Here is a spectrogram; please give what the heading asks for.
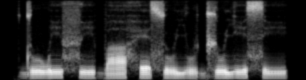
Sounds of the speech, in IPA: d u˨ w i˧ f i˨ b a˨˦ h e˦˨ s u˧ j u˧ d͡ʒ u˦ j i˦ s i˧

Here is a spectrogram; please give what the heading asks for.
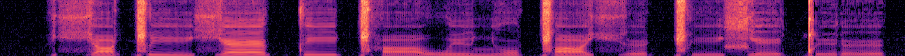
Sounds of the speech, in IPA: ç ɑ˧ ǁ iː˥˩ ç æː˥ tː iː˥ ǁʰ ɑː˩ w y˧ ʎ o˧ ǁ ɑ˥˩ ç ø˩˥ ǁʰ iː˩˥ ɕ eː˥˩ ǃ y˩˥ ɾ ø˩˥

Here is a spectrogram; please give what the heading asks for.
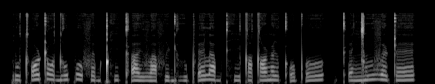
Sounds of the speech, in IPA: ɾ u tʼ ɔ ʈ ɔ d o p o f ɛ b ǃʰ i kʼ a ɪ̯ v a f i ɖʱ ɯ pʼ ɛ l a b kʰ i t ɯ tˤ ɛ ɳ i ə̯ kʼ o pʼ ɤ | kʼ ɛ ŋ͡ǀ ɯ v ɛ ʈ ɛ

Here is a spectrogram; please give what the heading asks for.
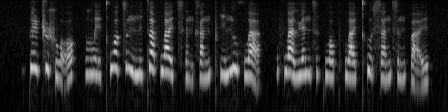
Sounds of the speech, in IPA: p e˥ ɪ̯ ʈ͡ʂ u˥˩ ʂ w ɔ̰˨˩˦ | l w ḛ˨˩ ɪ̯ kʰ w ɔ˥˧ t͡s ɤ˥˩ ŋ n̪ i˧˥ t̪ ä˥˧ f w a˥˩ ɪ̯ t͡sʰ ə̰˨˩ n x a˧˥ n pʰ i˧˥ n u˥˧ x w ä˥˩ | f w ä˥˩ l ɥ ɛ˥ n s ɹ̩˨ k w ɔ˧˥ pʰ w a˧˥ ɪ̯ kʰ u˥˩ s a˧˥ n s ə˧˥ n p a̰˨˩˦ ɪ̯

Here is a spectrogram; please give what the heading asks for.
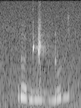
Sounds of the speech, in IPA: ɾ ɵ d ŋ͡ǁ o̤ ɡ ɖ u d

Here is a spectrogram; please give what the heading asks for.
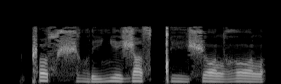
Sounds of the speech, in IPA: ǁ u˥˧ sˤ ʃ ɔ̤˥˧ ɾ i˨˦ ʎ e˥˧ ʒ ɛ˥˧ sˤ ǃ e̤˥˧ ʃ ɔ˥˧ lˠ ɣ ɔ˥˧ lˠ

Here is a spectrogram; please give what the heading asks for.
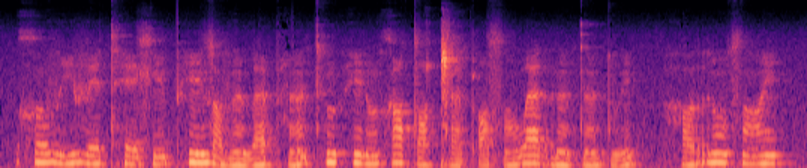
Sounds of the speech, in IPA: x o˦˥ v i˩˥ v e˨˩˦ tʰ e˨˩˦ x ẽ˩˥ pʰ ẽ˦˥ z ɒ˩ v æ̃˩ w æ˩˥ pʰ æ̃˩˧˩ tʰ ũ˦˥ h ẽ˥˧ ɾ õ˩˧˩ x o˥˧ tˤ æ˩˧˩ ǁ æ˩ pʼ æ˩ sˤ æ̃˩˥ w æ˥˧ r æ̃˨˩˦ t æ̃˩˧˩ tʷ ẽ˩˥ | h ɒ˨˩˦ r ũ˥˧ sˤ ẽ˦˥

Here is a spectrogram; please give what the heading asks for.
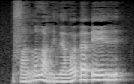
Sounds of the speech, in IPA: sˤ ɜ˩ r ə˥ ðˤ ɜ˩ r lʲ ɛ˩ lˠ ɵː˥ ʔ ɜ˥ ʔ eː˥ r

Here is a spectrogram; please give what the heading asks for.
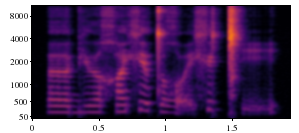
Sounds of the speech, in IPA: əː bʲ ɯː χ ə̃ xʲ ɜ tʷ ə ʁʷ ḛ xʲ o ǀʰ ḭ

